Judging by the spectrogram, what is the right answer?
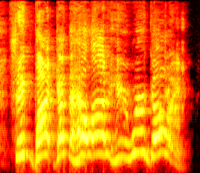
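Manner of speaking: high-pitched scream at the top of the lungs. Calling out to Thinkbot, screaming at the top of one's lungs. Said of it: "I scream at the top of my lungs".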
